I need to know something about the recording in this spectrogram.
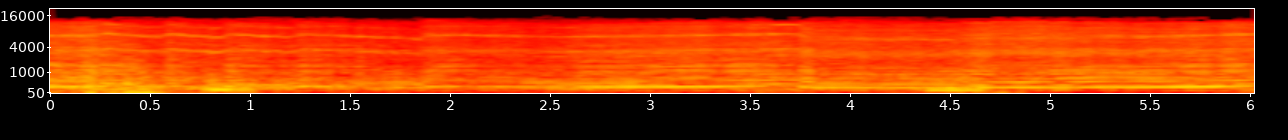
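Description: A racing car engine screams at high revs, its pitch jumping at each gear change.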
